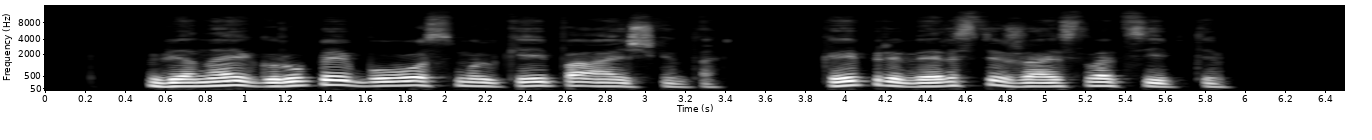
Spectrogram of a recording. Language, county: Lithuanian, Panevėžys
